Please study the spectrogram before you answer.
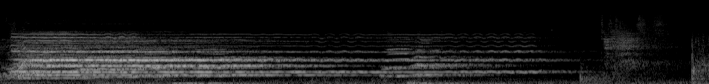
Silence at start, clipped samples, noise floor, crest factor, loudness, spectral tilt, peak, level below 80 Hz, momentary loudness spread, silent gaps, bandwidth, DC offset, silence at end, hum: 0 s; under 0.1%; -54 dBFS; 16 dB; -30 LUFS; -3.5 dB/octave; -14 dBFS; -52 dBFS; 20 LU; none; 10.5 kHz; under 0.1%; 0 s; none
